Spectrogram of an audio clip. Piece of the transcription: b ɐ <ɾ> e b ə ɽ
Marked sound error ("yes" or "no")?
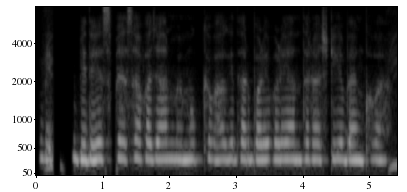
yes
